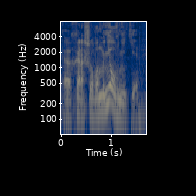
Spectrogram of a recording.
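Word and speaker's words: Хорошёво-Мнёвники: Ну, например, из-за того, что мы не всегда пишем букву «ё», возникают путаницы в таких названиях, как «Хорошовский» или «Хорошово-мневники».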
